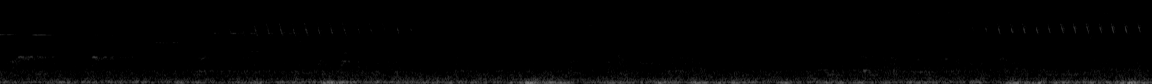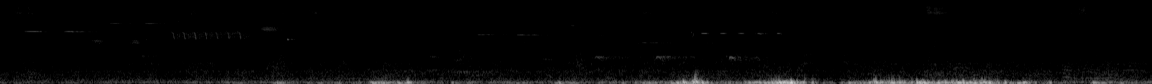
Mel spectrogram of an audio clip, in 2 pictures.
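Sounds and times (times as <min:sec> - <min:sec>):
songbird trill: 0:00.0 - 0:04.8, 0:05.6 - 0:19.7
bird whistles: 0:16.4 - 0:19.4.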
